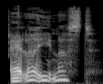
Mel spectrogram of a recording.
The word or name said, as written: allerinderst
